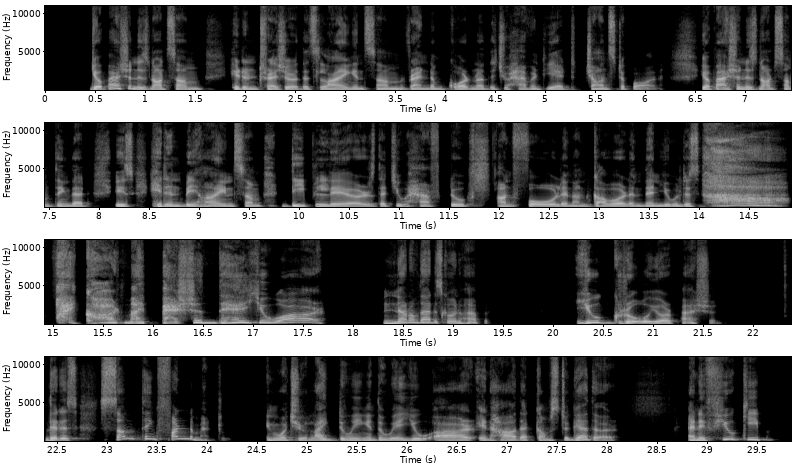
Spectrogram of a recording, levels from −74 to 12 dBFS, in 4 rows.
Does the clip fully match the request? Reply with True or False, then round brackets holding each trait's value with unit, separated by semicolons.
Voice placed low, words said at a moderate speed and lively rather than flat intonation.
True (130 Hz; 170 wpm; 5.9 semitones)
